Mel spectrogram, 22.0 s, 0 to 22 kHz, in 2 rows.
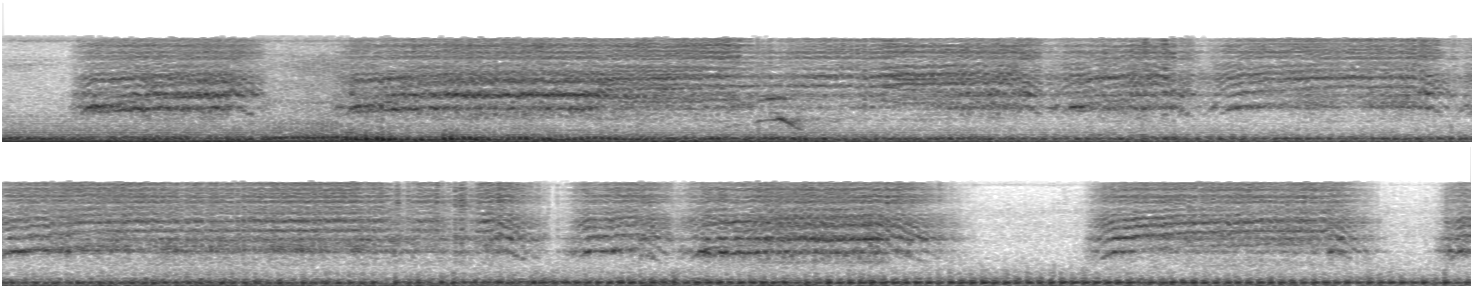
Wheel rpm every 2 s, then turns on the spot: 50, 80, 160, 160, 120, 120, 160, 140, 110, 20, 120.
none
